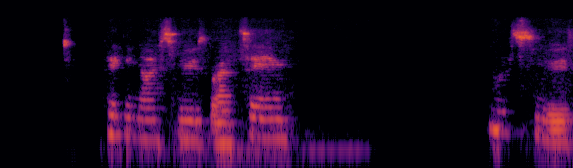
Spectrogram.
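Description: A woman speaks calmly into a microphone, as on an online call.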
